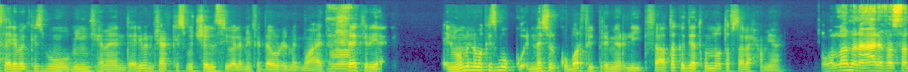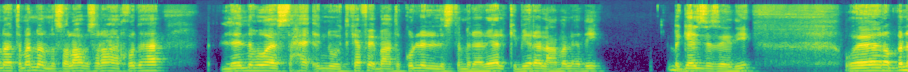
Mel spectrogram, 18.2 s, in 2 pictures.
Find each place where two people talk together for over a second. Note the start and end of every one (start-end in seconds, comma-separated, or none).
none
